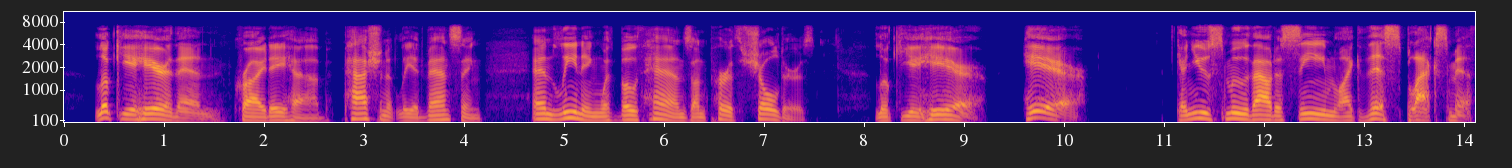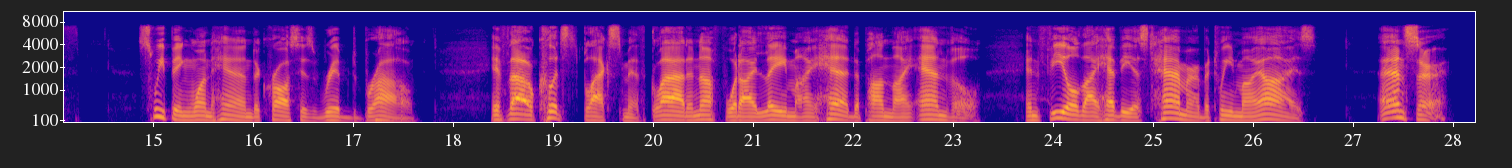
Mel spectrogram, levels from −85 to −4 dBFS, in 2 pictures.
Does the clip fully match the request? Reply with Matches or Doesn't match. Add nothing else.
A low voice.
Matches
